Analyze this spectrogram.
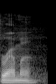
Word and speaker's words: Rema: that's how it's pronounced it's actually pronounced Rama yeah so we were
